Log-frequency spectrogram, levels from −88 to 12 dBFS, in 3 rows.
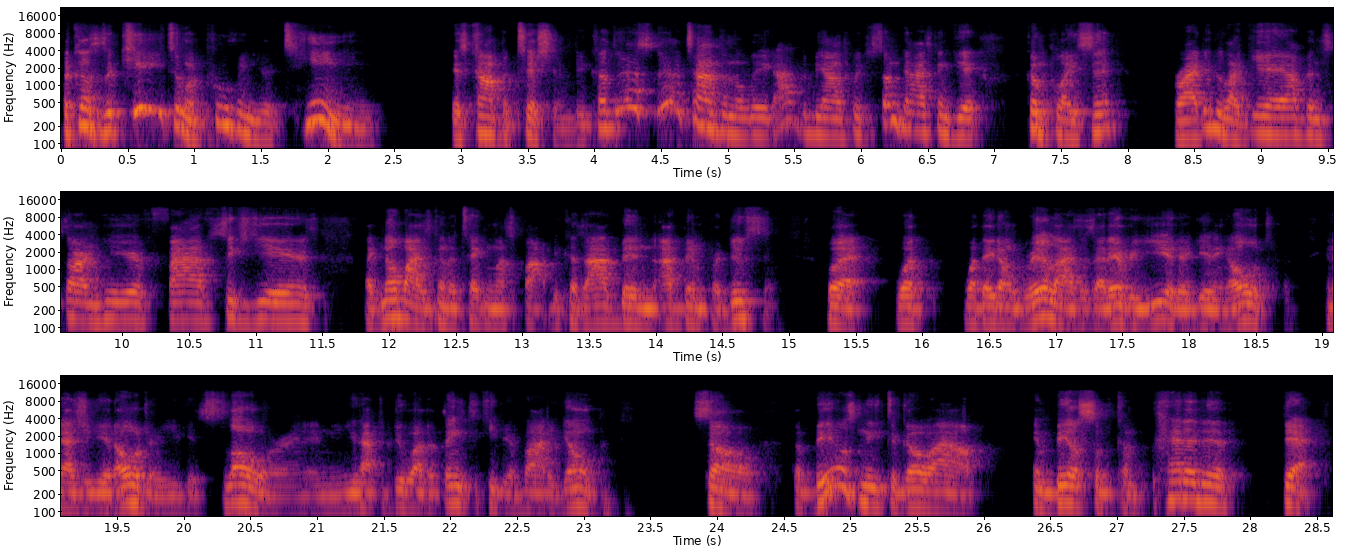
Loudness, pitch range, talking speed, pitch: -30 LUFS, 110-160 Hz, 210 wpm, 135 Hz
